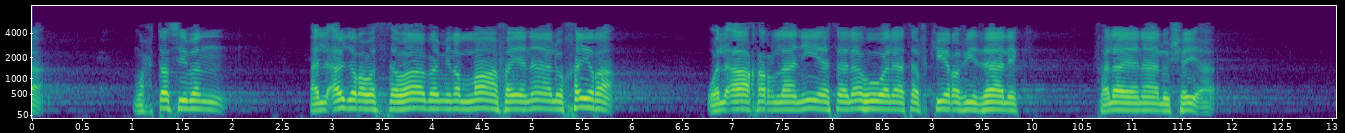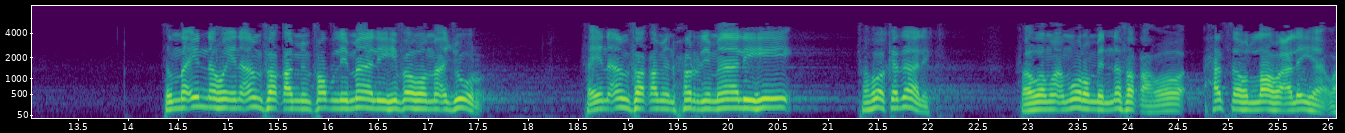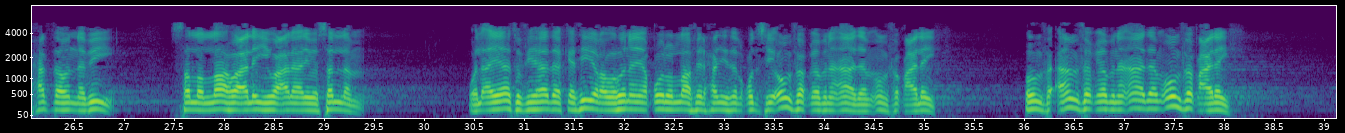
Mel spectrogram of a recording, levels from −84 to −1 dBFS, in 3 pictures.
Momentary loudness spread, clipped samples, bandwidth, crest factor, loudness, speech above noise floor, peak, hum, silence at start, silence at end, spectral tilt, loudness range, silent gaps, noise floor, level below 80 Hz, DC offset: 8 LU; under 0.1%; 5.4 kHz; 16 dB; -18 LUFS; 46 dB; -2 dBFS; none; 0 s; 0.95 s; -12 dB/octave; 4 LU; none; -63 dBFS; -56 dBFS; under 0.1%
